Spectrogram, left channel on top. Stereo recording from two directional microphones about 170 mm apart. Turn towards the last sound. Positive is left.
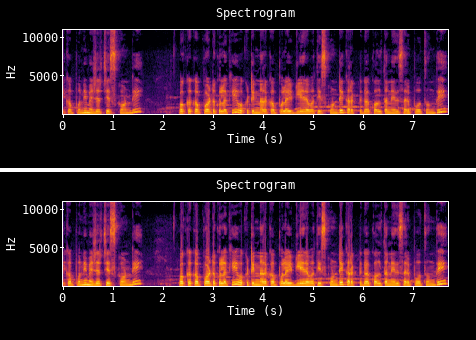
turn(degrees=-15)  # may be behind; listen again after turning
